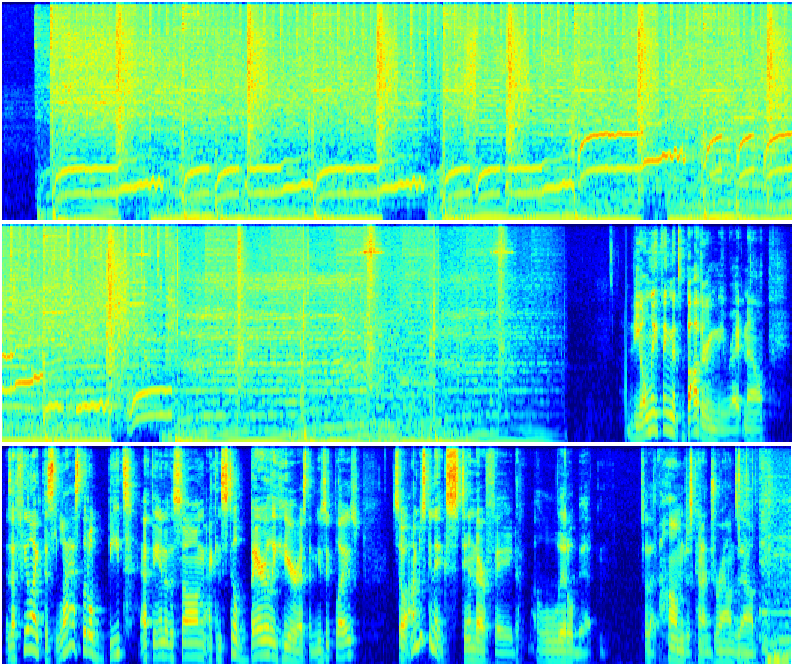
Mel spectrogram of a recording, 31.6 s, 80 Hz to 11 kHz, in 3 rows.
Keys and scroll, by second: 31.2 space.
